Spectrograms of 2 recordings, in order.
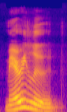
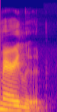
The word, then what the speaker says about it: Mari Lwyd: Mari Lwyd. – Okay. – It is Mari Lwyd. From what I know about Welsh language, every letter is pronounced, but they might not make the sounds you're expecting.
